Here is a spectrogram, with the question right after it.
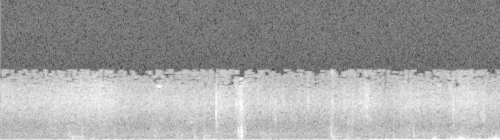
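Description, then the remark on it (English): Footsteps walking across a metal gantry with a floor of girders and big gaps, back towards the edge of the dish: a series of sharp, hollow clanking steps in an uneven rhythm over a low rumbling background that grows louder toward the end. No one speaks. “So now we're walking across the gantry back towards the edge of the dish.”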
